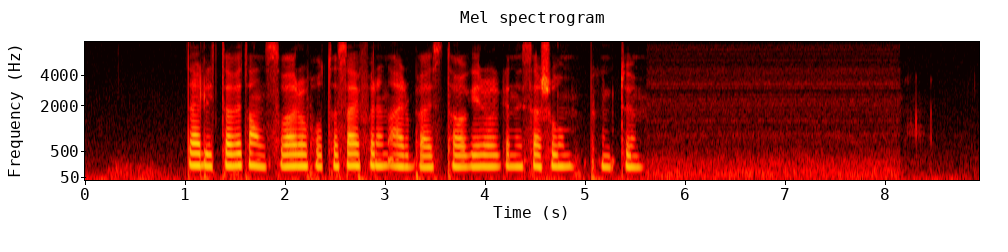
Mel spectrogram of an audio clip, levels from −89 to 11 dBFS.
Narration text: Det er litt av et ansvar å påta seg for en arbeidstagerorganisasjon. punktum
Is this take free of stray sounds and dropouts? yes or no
yes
